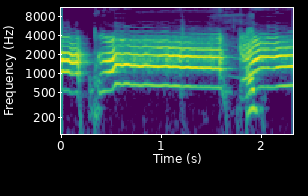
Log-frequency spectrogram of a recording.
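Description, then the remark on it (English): A person imitates a raccoon's scream with two long, shrill, wavering cries separated by a short gasp, loud and strained, with a harsh nasal edge and a sharp rise at the start of the second cry. “raccoons make a very terrifying noise.”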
